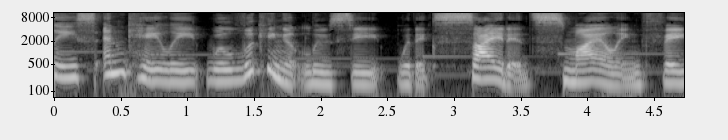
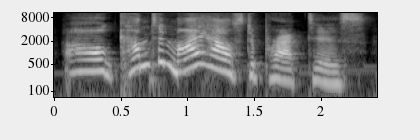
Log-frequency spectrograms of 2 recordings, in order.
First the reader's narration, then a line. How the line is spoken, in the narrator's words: Lucy said excitedly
